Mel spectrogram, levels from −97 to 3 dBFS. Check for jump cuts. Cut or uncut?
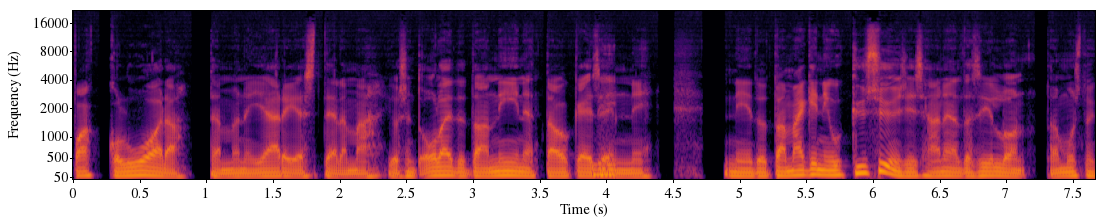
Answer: cut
